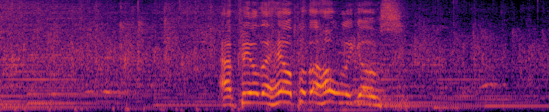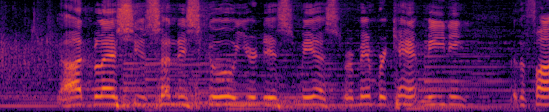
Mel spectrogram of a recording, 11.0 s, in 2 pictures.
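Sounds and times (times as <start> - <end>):
audience clapping hands: 0.0 - 7.0
speech: 2.2 - 4.2, 6.1 - 10.9.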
